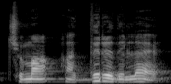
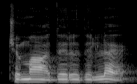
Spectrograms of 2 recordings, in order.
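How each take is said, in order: First: It is said with lively, energetic intonation. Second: It is said flatly, without liveliness. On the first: The speaker calls it right. "this is the tone and the life you have to say" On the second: The speaker calls it wrong. "you cannot say chuma adhirudilla. No, it's meaningless"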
